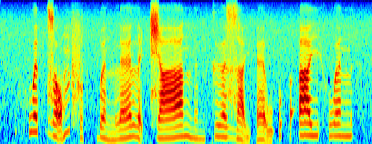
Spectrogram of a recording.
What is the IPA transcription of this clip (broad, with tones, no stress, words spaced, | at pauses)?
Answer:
hwə˦˥t̚zɔ̰˧˥m fə˨˩p̚ɓə˧˩nlɛ˨˦ lɛ̰˧˨t͡ɕaː˨˦ nə̤˨˩nkɨ˧ə̯ za̰˧˨jʔɛ̰˧˨wʔ | ʔa˧jhwə˧n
